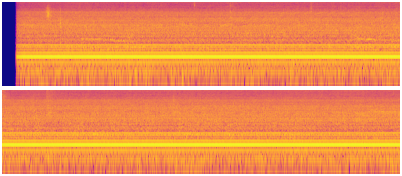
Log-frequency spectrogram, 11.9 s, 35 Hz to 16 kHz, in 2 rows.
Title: Humming Noise of 500MVA 400/230/33kV ICT #interconnectedtransformer #ict #electri_citi #powergrid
